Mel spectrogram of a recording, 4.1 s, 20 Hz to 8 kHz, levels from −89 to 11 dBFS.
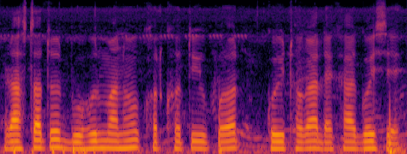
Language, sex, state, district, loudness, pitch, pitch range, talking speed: Assamese, male, Assam, Sonitpur, -18 LUFS, 135 Hz, 135-140 Hz, 130 wpm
